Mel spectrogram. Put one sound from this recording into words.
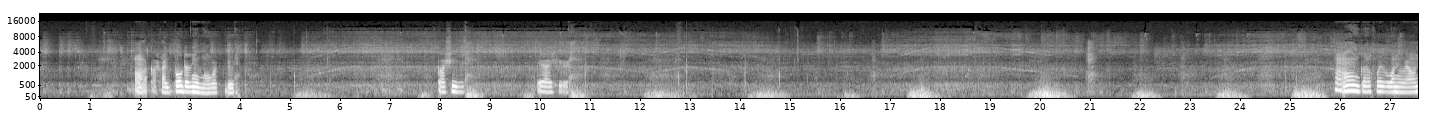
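Video game sound effects play from a small tablet speaker.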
